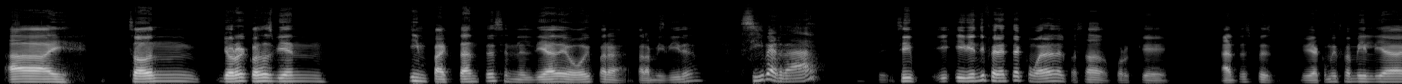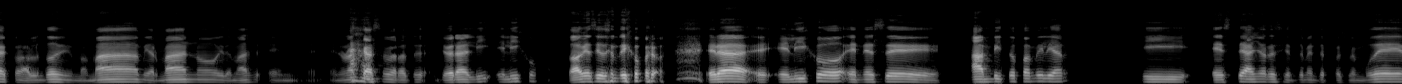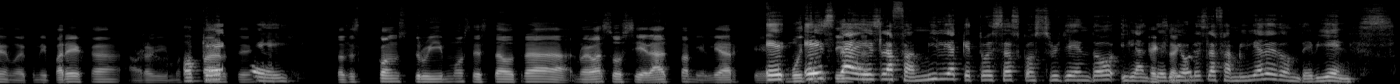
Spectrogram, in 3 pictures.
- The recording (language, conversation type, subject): Spanish, podcast, ¿Cómo equilibras trabajo, familia y aprendizaje?
- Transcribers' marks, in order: laughing while speaking: "todavía"; drawn out: "Okey"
